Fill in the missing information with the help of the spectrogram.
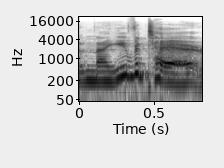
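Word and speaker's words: naïveté: There's such a smugness to him in there, and such a naivete. Or is that how you say it? Naivete? – Naivete? Sounds yeah. – right. – Yeah, okay.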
